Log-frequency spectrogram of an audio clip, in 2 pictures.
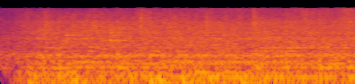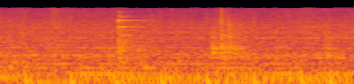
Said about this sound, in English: So I'm going to pour in our tomato.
